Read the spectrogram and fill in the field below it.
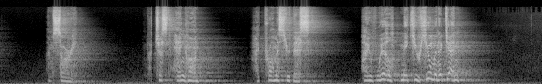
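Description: A young man speaks in a strained, tearful voice, close by.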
